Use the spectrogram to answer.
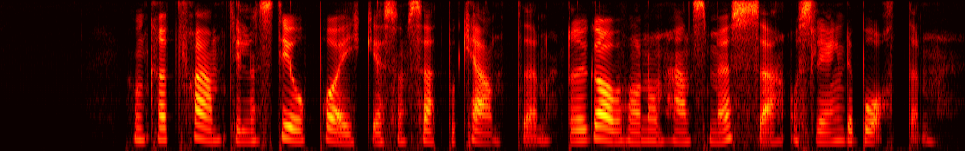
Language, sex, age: Swedish, female, 27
